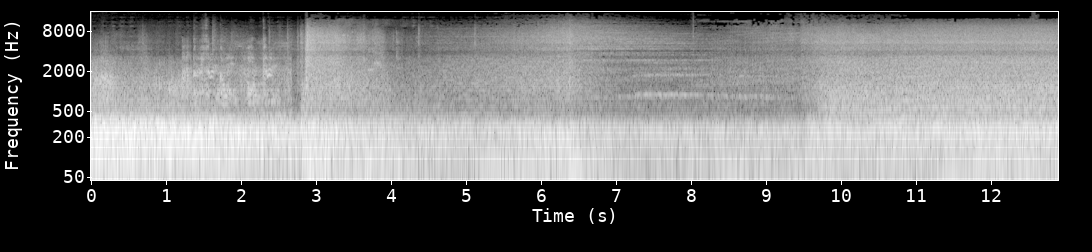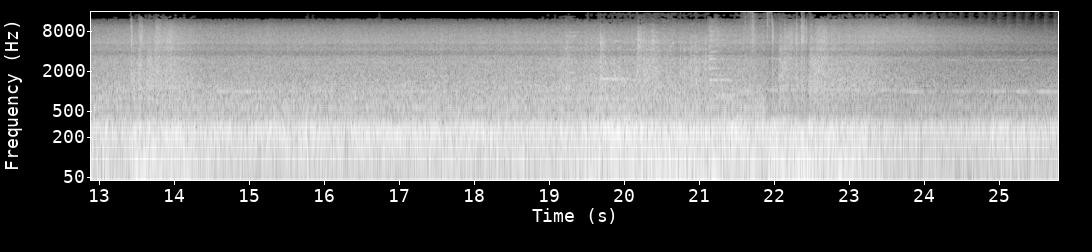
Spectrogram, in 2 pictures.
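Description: Heavy guns boom and explosions rumble.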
